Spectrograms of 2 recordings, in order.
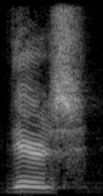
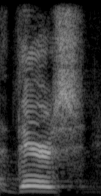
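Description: Both takes have the same delivery.

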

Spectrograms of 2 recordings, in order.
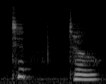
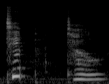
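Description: Both takes have the same delivery.

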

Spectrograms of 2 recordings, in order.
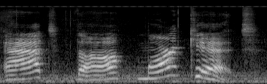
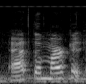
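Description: First: "at the market" one word at a time; very slow, spaced-out "at the market"; slow read-aloud. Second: Said in the usual way. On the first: Shown as a demonstration. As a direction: read "at the market" slowly, separating each word. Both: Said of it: "we're gonna read".

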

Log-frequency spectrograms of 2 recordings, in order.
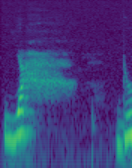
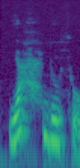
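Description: First: يحدث very slowly as yah, du, thu; syllable-by-syllable reading. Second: Said in the usual way. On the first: Shown as a demonstration. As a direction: sound out يحدث in separate syllables with long ح. (تهجئة يحدث ببطء شديد) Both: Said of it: "نقرأ".

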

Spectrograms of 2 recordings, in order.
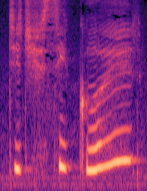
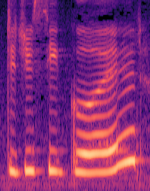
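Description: First: Much higher, slower cooing. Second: Higher, louder, slow coo. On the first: Owner repeating to her hamster in even higher baby talk. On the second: Owner asking her hamster, higher cooing baby talk. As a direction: coo the question warmly. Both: Real, not acted.

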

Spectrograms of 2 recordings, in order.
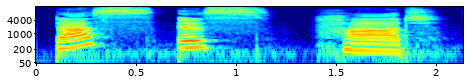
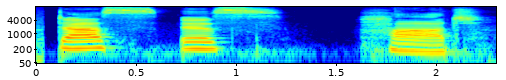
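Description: No difference in how they are said.

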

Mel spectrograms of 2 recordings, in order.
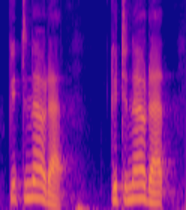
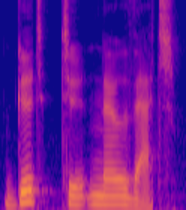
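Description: First: Higher "Good to know that" rattled off; quick casual phrase. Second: "Good to know that" very slowly, each word apart; slow clear repeat. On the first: Teacher testing students with a fast "Good to know that". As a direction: toss it off fast. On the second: Teacher slowly repeating "Good to know that" for students. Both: Shown as a demonstration. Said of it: "Co ja powiedziałem?".

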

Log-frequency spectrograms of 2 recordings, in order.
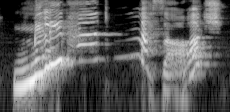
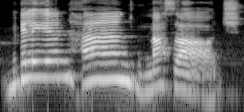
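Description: First: Loud, high, thrilled outburst; excited cry. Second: Slow, drawn-out salesman voice; salesman's pitch. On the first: Grover diving onto the massage bed, excited cry. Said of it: "Grover cried and dived in". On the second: Krusty shows off his waterbed, slow salesman's pitch. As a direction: announce the feature slowly, pitched up. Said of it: "Krusty told us". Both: A narrator's reading.

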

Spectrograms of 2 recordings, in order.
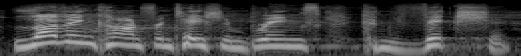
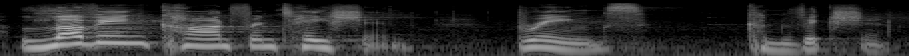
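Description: First: "Loving confrontation brings conviction" restated fuller, stress on "loving"; firm restatement. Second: Soft, slow emphasis. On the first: Preacher repeating his point to the congregation, firm stress on loving. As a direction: say it back clearly, leaning on "loving". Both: Shown as a demonstration.

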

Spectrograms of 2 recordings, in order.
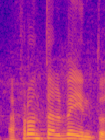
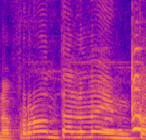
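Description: First: Said in the usual way. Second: Higher, louder epic announcement, laughing; champion battle cry. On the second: Retold or imitated. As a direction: boom it out like a hero's entrance. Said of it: "voleva annunciare il suo arrivo con".

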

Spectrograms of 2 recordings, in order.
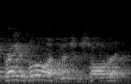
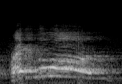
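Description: First: Said in the usual way. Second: Put-on much higher, slow, drawn-out old woman's praise; high, slow, heartfelt "Praise the Lord" from the sick woman; invalid woman praising. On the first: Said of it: "Let me hear you say". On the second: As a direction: let it rise high and slow like a bedridden saint. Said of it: "She said better than you said".

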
